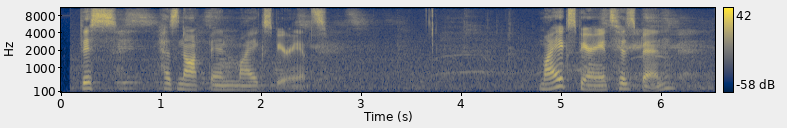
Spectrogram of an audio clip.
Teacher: The sentence right before that, she says, this has not been my experience. And now she stresses, my experience has been, because she's talking about this experience, my experience versus another experience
